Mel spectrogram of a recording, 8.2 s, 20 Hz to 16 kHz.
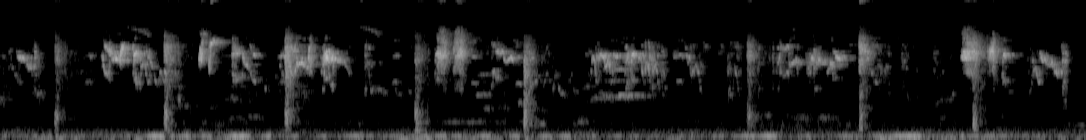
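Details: A flock of munias in an aviary on 19 April 2025 keeps up dense, overlapping high chirps and short tweets almost without pause, broken by sharp ticking clicks, over a constant low mechanical hum.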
